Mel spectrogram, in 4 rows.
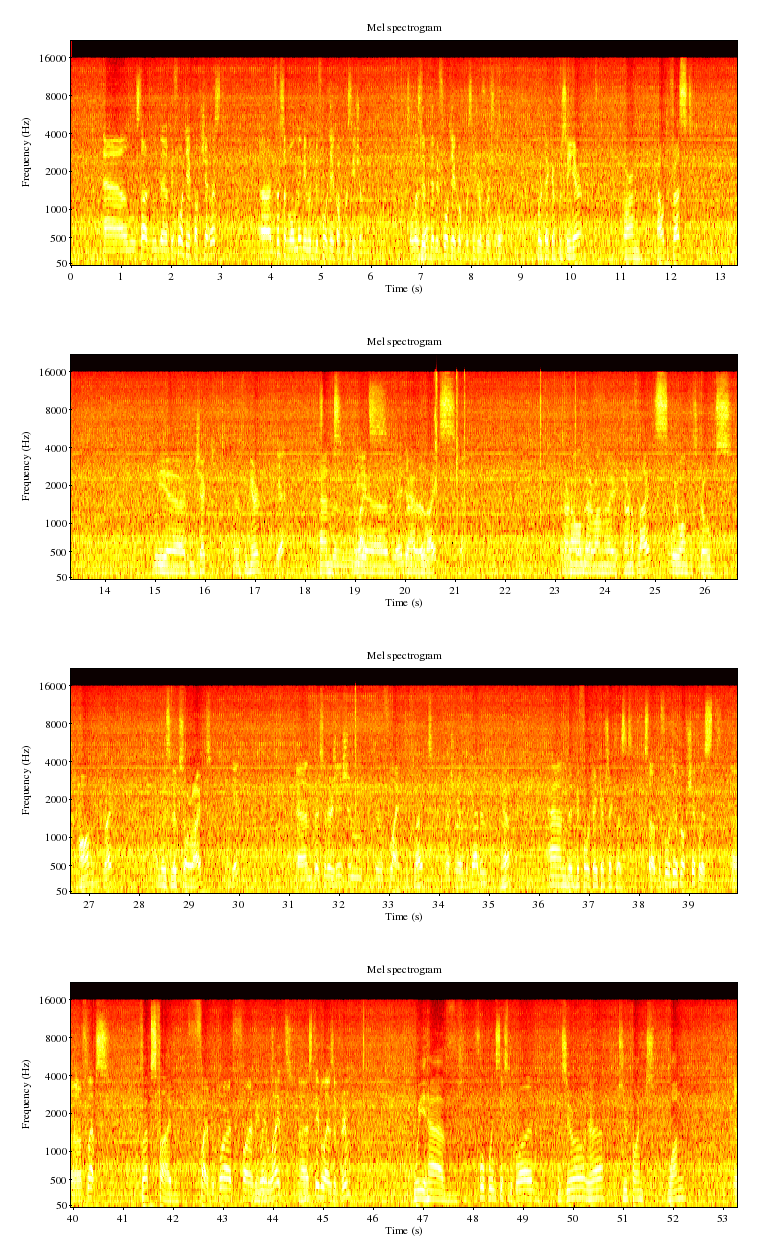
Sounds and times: Heavy engine (low frequency): 0:00.0 - 0:53.2
Speech: 0:00.6 - 0:03.0, 0:03.8 - 0:05.9, 0:06.7 - 0:08.7, 0:09.3 - 0:10.3, 0:11.0 - 0:12.5, 0:15.0 - 0:17.6, 0:18.3 - 0:21.2, 0:23.1 - 0:27.5, 0:28.3 - 0:30.0, 0:31.1 - 0:35.5, 0:36.2 - 0:40.7, 0:41.3 - 0:45.6, 0:46.8 - 0:52.3.

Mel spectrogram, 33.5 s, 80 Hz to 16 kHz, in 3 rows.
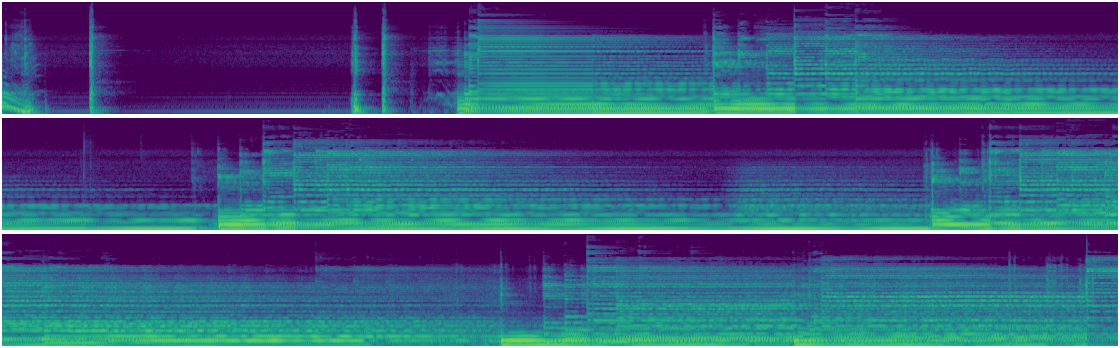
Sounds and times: Guitar: 0:00.0 - 0:01.2, 0:03.4 - 0:33.4
Effects unit: 0:00.0 - 0:33.4.

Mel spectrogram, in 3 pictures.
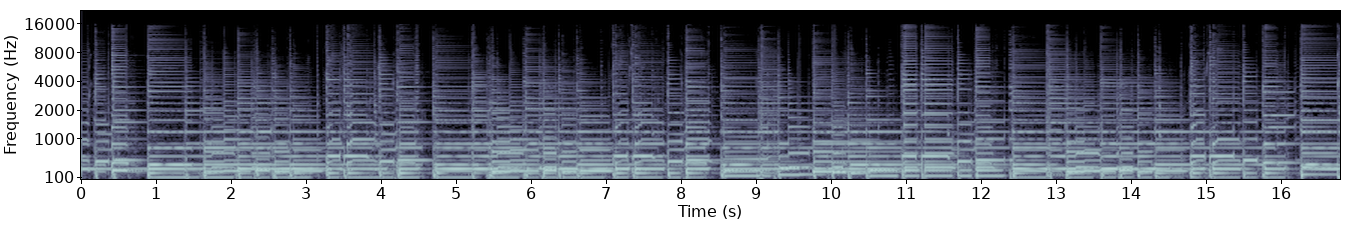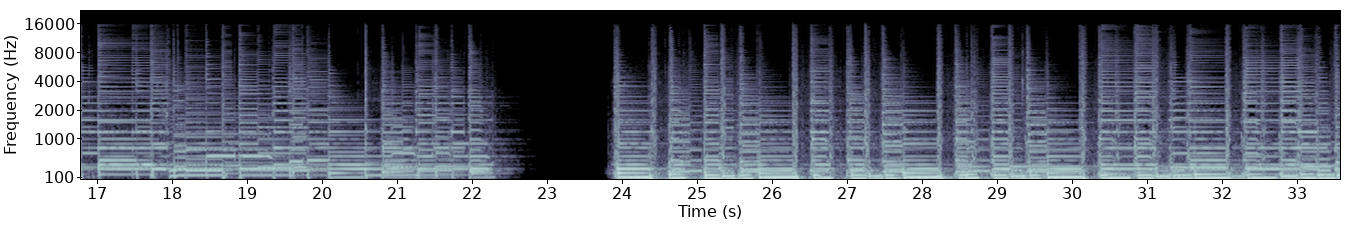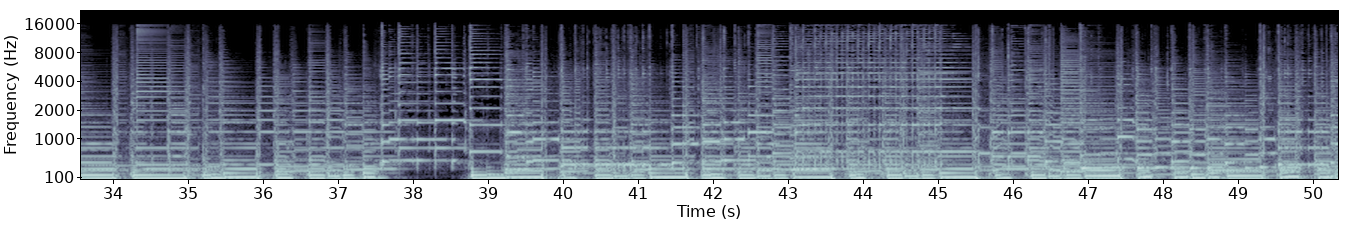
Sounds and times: Music: 0:00.0 - 0:22.9, 0:23.8 - 0:50.3.

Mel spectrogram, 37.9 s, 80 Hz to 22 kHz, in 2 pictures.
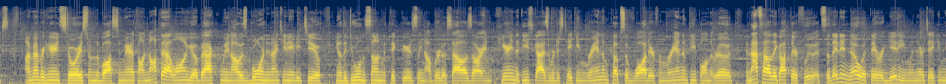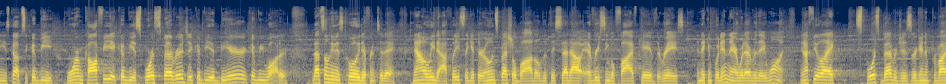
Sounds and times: Music: 0:00.0 - 0:37.8
Speech: 0:00.0 - 0:37.8.

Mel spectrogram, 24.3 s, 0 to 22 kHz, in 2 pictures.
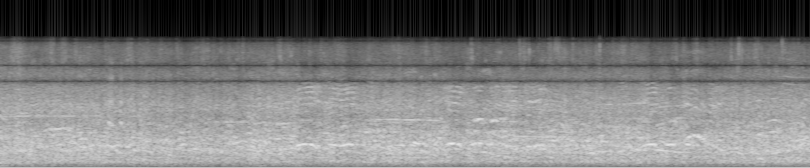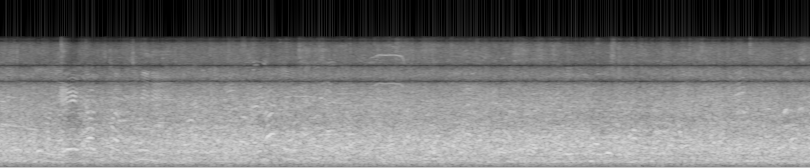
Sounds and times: Speech: 0:00.0 - 0:24.3.

